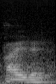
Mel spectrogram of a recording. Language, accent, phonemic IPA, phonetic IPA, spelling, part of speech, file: Armenian, Eastern Armenian, /ɑjˈɾel/, [ɑjɾél], այրել, verb, Hy-այրել.ogg
- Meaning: to set on fire; to burn, scorch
